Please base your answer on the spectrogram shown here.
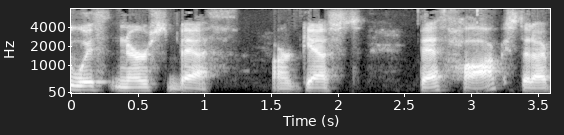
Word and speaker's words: Beth Hawks: episode three interview with nurse Beth Our Guest Beth Hawks did I pronounce that right Beth you did okay Beth Hawks I'm gonna read a little bit about her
